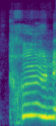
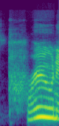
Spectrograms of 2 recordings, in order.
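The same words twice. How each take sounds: First: It is said with a French R sound. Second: It is said with an English R sound. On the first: "prune in French" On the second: "is prune in English"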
